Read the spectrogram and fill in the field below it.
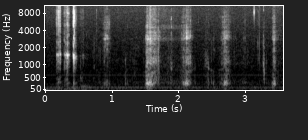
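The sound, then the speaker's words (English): Crisp crunching of fresh cheese puff snacks (cheesies) being bitten and chewed in a studio, with several sharp bursts spaced irregularly over a few seconds and no talking. “Take some cheesies here. Definitely fresh. I like the crunch.”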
